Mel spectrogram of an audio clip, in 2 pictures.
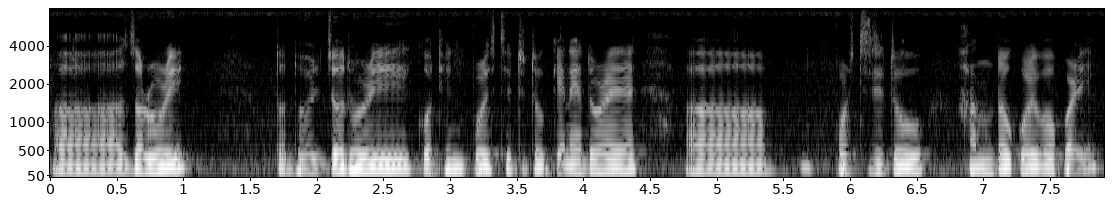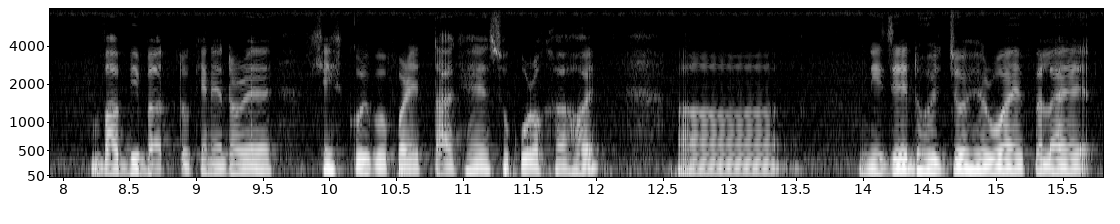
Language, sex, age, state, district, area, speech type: Assamese, male, 18-30, Assam, Sonitpur, rural, spontaneous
